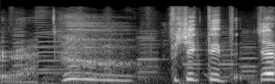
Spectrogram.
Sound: gasp

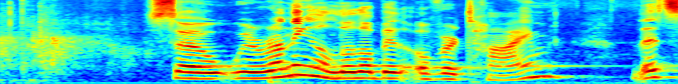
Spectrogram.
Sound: applause

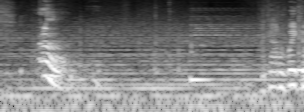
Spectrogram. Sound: groans

